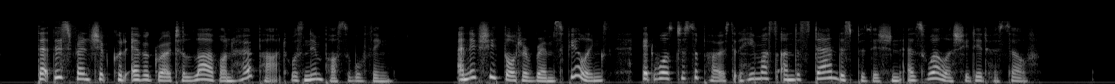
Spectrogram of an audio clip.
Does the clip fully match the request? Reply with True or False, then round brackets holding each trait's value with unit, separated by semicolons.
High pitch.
True (200 Hz)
